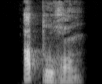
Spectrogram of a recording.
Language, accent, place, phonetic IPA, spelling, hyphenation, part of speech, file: German, Germany, Berlin, [ˈapˌbuːxʊŋ], Abbuchung, Ab‧bu‧chung, noun, De-Abbuchung.ogg
- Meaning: 1. debit, direct debit, debiting (procedure) 2. debit amount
